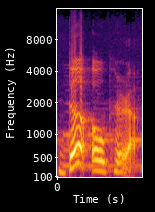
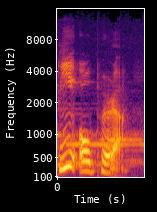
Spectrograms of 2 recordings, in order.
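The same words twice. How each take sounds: First: The word 'the' is said as 'thuh'. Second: The word 'the' is said as 'thee'. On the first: The speaker calls it right. "it will be the opera" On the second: The speaker calls it wrong. "not the opera"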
